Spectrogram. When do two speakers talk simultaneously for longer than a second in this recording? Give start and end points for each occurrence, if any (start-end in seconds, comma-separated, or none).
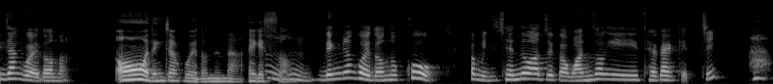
none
